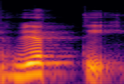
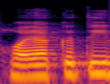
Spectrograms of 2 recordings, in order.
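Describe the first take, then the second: First: व्यक्ति as "vyak-ti", व्य joined; correct व्यक्ति. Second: व्यक्ति broken as "va-yak-ti"; wrong व्यक्ति. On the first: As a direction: start व्यक्ति with one "vy" cluster. (व्यक्ति, व्य संयुक्त) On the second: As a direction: add a vowel after व in व्यक्ति. (व्यक्ति को वयक्ति जैसा) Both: Shown as a demonstration. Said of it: "नहीं होता है".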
